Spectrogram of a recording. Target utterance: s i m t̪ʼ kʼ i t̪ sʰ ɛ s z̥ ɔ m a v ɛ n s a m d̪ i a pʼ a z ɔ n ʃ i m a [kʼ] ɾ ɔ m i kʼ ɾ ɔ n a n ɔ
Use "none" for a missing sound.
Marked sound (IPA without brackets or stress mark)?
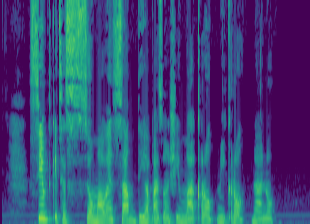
kʼ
